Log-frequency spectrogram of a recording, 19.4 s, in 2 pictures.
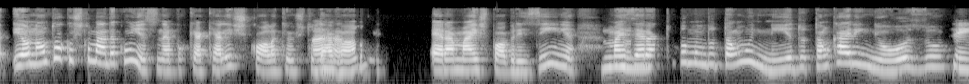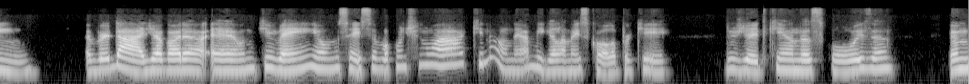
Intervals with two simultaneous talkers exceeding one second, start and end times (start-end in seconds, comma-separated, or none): none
